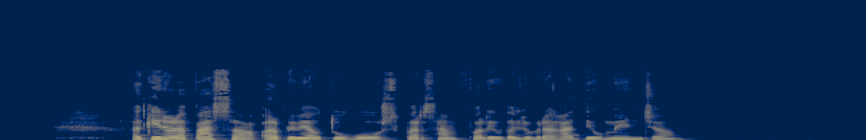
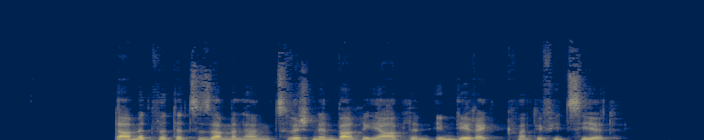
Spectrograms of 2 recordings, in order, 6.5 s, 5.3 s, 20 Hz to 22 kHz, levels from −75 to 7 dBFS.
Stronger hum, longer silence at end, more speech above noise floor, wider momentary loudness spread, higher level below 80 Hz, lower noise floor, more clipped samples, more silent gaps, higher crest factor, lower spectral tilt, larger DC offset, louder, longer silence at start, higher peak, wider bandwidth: neither; first, 1.4 s vs 0.65 s; second, 56 dB vs over 69 dB; about the same, 10 LU vs 8 LU; second, -76 dBFS vs -58 dBFS; second, -80 dBFS vs under -90 dBFS; neither; neither; about the same, 20 dB vs 20 dB; about the same, -5.5 dB/octave vs -5 dB/octave; neither; second, -25 LUFS vs -21 LUFS; first, 1 s vs 0.85 s; second, -6 dBFS vs -2 dBFS; second, 11.5 kHz vs 15 kHz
